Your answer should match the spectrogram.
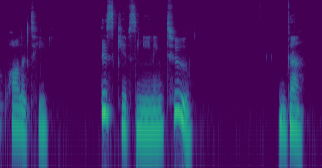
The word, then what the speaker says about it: Gã: Ga is pronounced like ga. Low tone. However, it's nasal. This completely changes the meaning of the word.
